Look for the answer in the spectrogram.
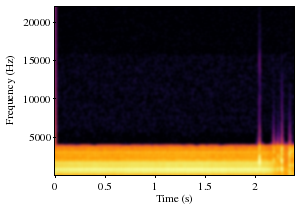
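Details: Western Electric Sculptura donut telephone, handset answered: clean, steady two-note dial tone hum with no crackle or dropouts, then a couple of handset clicks; dial tone normal.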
